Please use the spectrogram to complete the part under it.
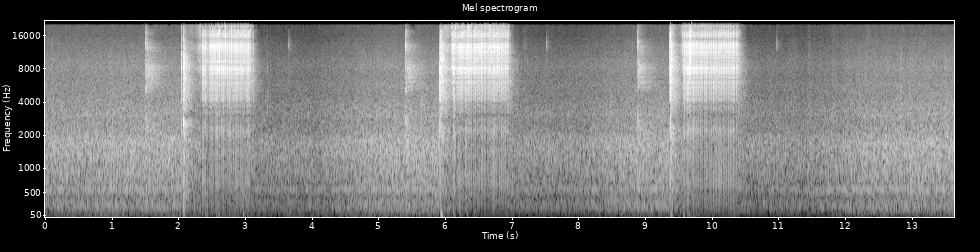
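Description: A YesWelder Firstess DP200 dual pulse multi-process welder runs low on shielding gas, laying a dirty bead in three separate bursts of about a second each. Each burst is a loud, crackling hiss over a steady background hum.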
